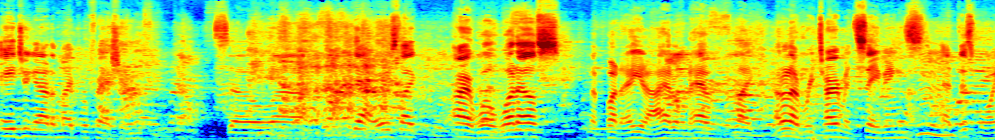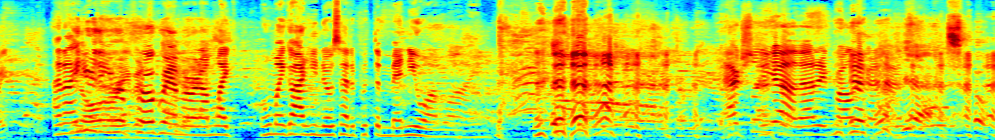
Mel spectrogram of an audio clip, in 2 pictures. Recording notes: on a loud night at Hinterlands Bar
